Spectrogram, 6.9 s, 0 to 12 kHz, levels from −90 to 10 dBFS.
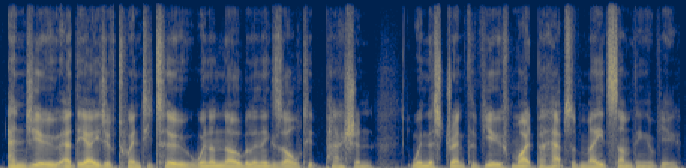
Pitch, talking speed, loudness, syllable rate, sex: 105 Hz, 225 wpm, -18 LUFS, 5.6 syllables/s, male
